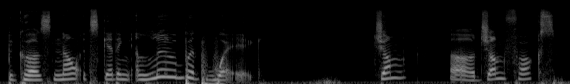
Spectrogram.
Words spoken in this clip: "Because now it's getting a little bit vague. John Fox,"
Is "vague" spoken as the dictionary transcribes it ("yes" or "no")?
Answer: no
